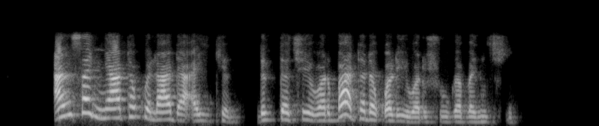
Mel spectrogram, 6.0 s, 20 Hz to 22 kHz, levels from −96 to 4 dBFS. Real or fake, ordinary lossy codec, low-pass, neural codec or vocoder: real; Opus, 16 kbps; 7.2 kHz; none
